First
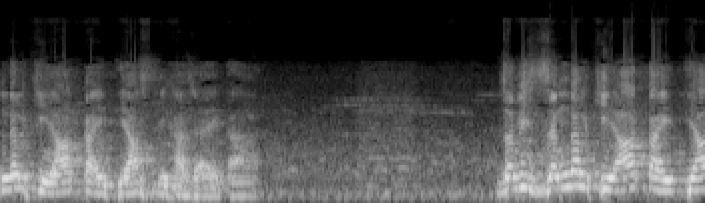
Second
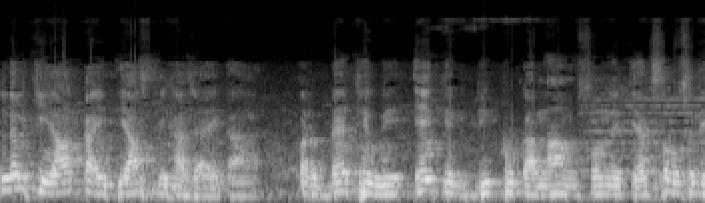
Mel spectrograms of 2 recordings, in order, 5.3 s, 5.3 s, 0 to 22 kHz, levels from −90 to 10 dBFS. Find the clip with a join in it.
second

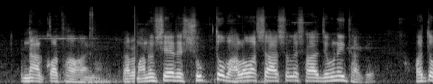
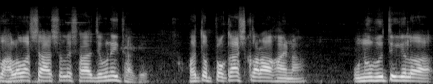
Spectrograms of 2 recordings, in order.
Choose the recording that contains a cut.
first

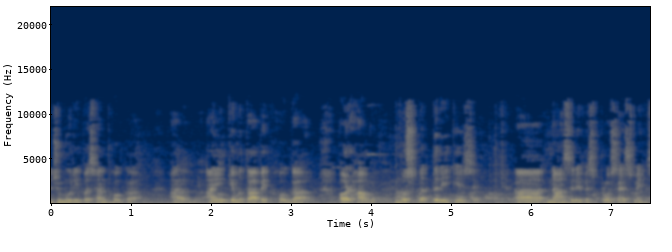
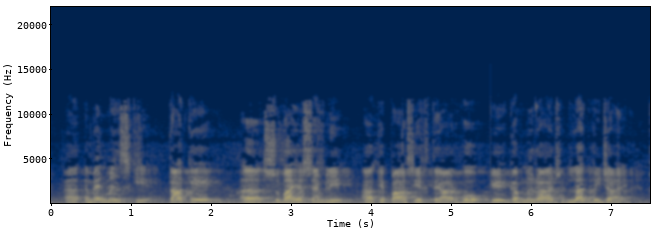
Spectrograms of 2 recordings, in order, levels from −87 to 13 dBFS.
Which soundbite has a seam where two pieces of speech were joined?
second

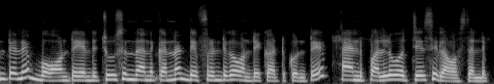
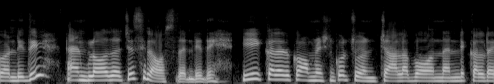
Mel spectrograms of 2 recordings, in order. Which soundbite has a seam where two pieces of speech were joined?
second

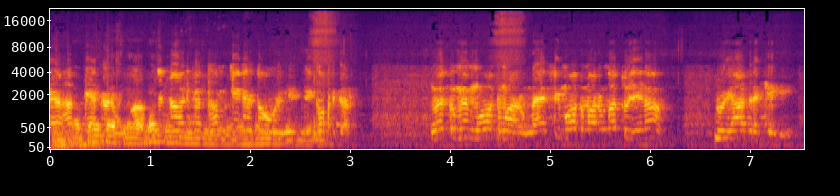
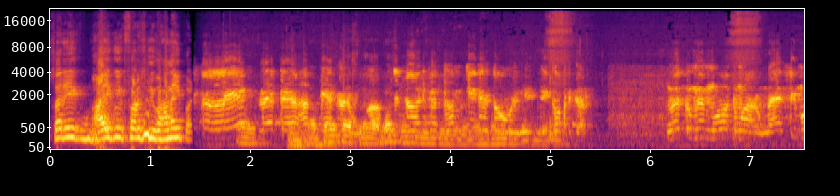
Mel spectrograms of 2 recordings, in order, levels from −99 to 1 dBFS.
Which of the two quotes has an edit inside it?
second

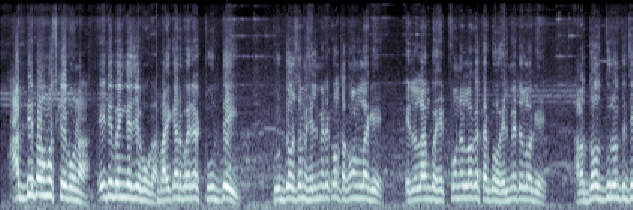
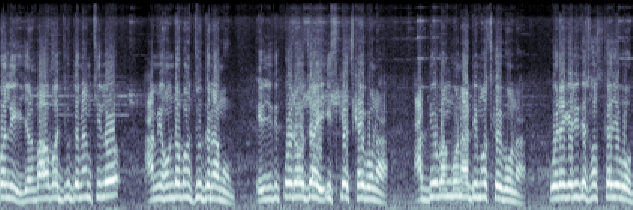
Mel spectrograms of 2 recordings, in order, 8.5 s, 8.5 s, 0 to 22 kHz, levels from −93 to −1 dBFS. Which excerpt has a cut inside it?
first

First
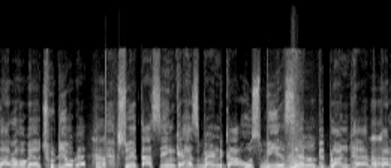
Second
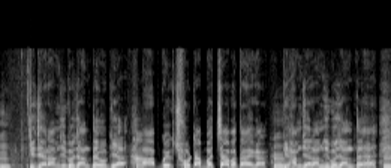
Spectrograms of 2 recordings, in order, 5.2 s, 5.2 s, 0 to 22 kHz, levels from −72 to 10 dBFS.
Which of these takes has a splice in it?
first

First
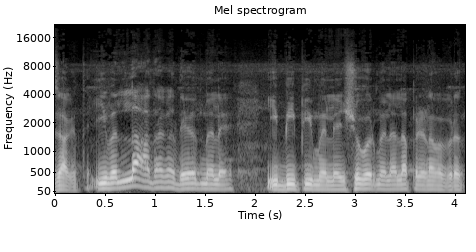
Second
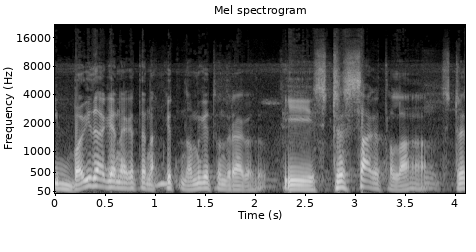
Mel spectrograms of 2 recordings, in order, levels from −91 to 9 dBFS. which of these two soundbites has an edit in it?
second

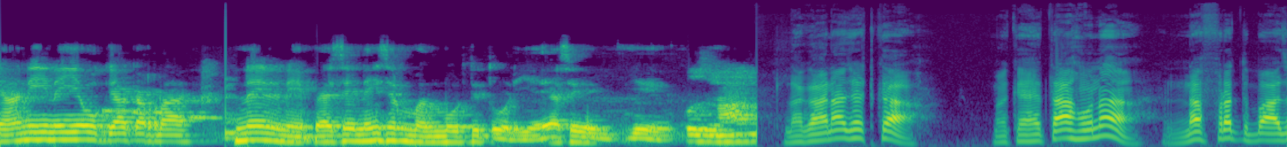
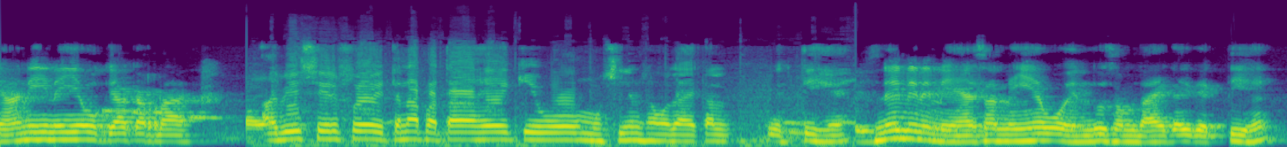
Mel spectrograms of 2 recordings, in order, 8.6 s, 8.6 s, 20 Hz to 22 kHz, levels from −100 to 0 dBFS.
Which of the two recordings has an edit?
second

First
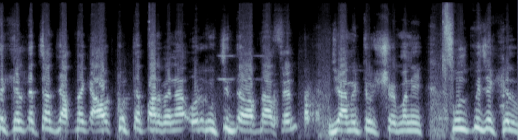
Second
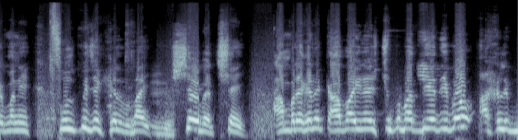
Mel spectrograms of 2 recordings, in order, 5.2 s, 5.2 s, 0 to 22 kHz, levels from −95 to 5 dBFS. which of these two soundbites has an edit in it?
second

